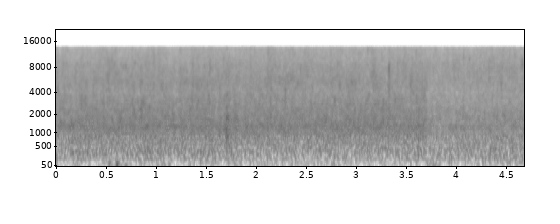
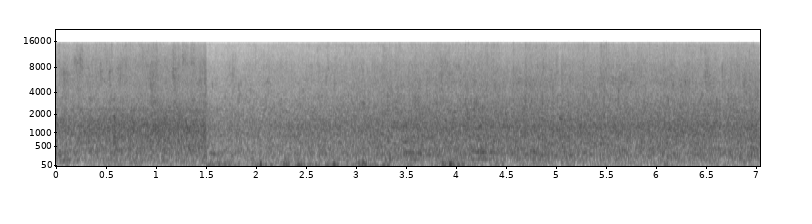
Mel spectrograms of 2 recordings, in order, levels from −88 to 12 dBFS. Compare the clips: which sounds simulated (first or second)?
first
